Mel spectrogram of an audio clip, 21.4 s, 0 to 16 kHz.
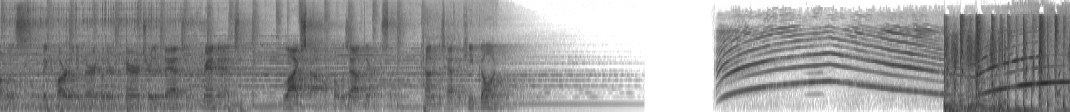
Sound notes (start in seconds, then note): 14.3 police siren; 18.9 rock music plays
